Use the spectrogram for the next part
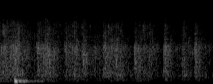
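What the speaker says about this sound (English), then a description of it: "big clap for her" Faint, short burst of audience applause at a regional workshop on tele-law programs in Chennai, scattered claps rising and fading over a couple of seconds.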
